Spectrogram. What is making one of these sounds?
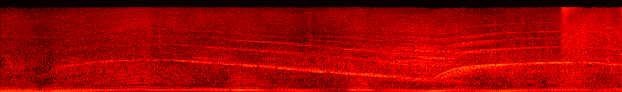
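Car tyres screech on paving.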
